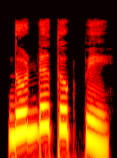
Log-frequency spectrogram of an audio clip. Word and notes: ದೊಡ್ಡತೊಪ್ಪೆ: Kannada

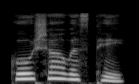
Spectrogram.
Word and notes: ಕೋಶಾವಸ್ಥೆ: kōśāvasthe

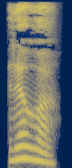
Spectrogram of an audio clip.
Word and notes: ರೋವ: rōva

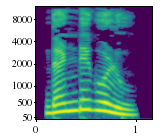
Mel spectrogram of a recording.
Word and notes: ದಂಡೆಗೊಳ್ಳು: daṇḍegoḷḷu

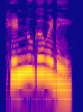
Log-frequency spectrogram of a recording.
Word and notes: ಹೆಣ್ಣುಗವಡೆ: Kannada

